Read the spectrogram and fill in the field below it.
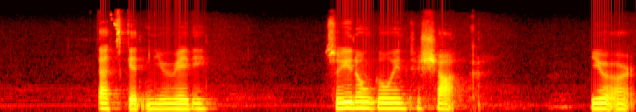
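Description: An elderly woman speaks calmly and slowly, close to a microphone, in short phrases with pauses.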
